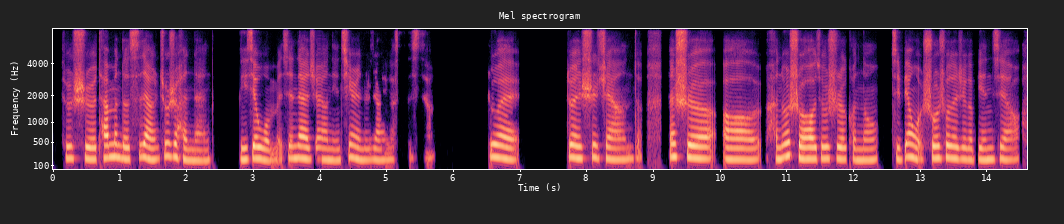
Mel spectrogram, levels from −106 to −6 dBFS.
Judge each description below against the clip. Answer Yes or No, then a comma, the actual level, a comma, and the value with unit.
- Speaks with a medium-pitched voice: No, high, 200 Hz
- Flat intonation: Yes, narrow, 2.0 semitones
